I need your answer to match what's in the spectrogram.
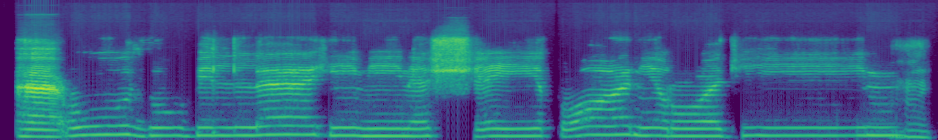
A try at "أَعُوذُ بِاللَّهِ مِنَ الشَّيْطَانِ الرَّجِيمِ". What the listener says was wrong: Now remember, because at the moment when you're saying ash-shaytan, your lips are coming out quite a bit. So you're saying ash, right? You're trying to say ash-shay. And then when you're saying pa, the ba part, what's happened?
